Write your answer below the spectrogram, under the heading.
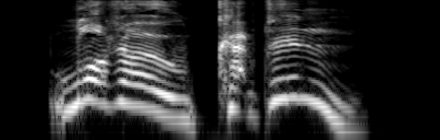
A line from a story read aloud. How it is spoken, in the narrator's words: Burlow called out at Makin, his voice still hoarse from Reich's strangling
